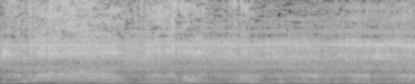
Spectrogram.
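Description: Kitchen blender running continuously to mix gathiya batter made with papad khar, a loud steady whirring roar that holds for several seconds with slight shifts in pitch.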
